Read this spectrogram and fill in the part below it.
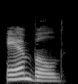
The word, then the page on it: ambled: British English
